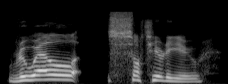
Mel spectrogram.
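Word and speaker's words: Ruel Sotiriou: Ruel Sotiriu.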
